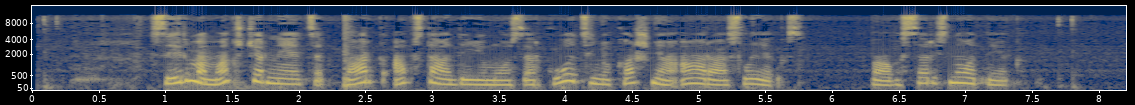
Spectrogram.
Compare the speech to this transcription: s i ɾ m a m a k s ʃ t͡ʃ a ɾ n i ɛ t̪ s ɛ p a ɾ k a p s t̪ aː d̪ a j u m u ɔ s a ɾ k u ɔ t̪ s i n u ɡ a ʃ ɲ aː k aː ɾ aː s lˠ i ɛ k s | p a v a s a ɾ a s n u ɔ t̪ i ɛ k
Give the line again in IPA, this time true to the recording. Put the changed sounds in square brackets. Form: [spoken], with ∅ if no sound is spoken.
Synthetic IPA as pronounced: s i ɾ m a m a k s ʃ t͡ʃ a ɾ n i ɛ t̪ s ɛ p a ɾ k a p s t̪ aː d̪ [i] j u m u ɔ s a ɾ k u ɔ t̪ s i [ɲ] u [k] a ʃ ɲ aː [ʔ] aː ɾ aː s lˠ i ɛ k s | p a v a s a ɾ [i] s n u ɔ t̪ i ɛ k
